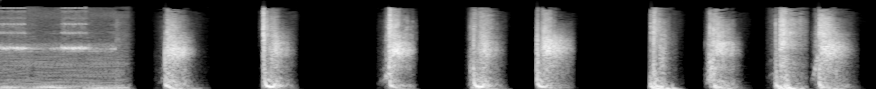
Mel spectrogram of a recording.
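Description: A rapid series of sharp swish-and-hit sound effects, about eight in five seconds, starting about a second in. Each one cuts off into dead silence before the next, the mark of effects laid in during editing rather than sounds from the room.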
